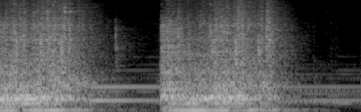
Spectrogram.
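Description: A sewing machine stitches skirt panels of heavy fabric together for a couture dress, two loud close bursts of rapid mechanical whirring separated by a brief pause, alone without talk.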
